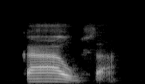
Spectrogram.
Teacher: Por ejemplo, aquí, decreciente viene a ser palabras como causa. Va de la vocal abierta A la vocal cerrada U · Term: diptongo decreciente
